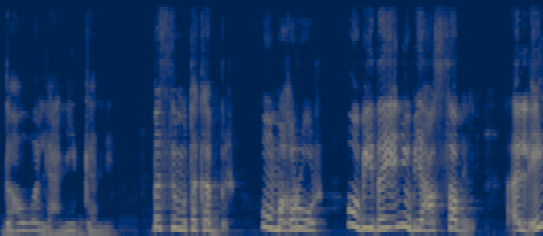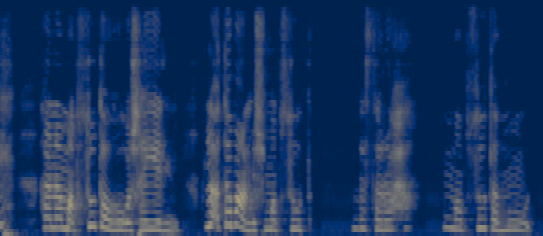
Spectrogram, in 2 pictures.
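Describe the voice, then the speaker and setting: A woman with an Egyptian accent voicing a proud, hot-tempered young woman in a storybook tale, with shrill, indignant outbursts. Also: lively intonation, fast talker. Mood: giddy. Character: fiery proud young woman, quick to anger.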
